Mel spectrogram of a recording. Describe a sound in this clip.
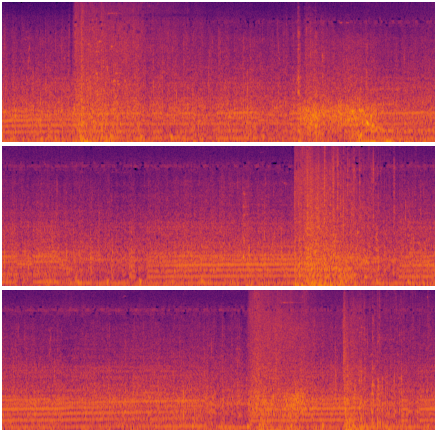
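A car engine hums steadily as a vehicle drives over grass and dirt.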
